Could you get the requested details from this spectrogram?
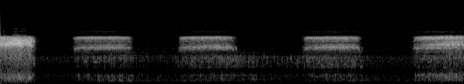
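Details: A gopher is brought to the nest, with owls heard there giving loud hissing screeches. A sharp first burst is followed by four evenly spaced, drawn-out rasps with clear gaps between them.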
